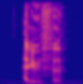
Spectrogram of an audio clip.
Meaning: firelighter (small block of flammable substance, typically sawdust and wax combined, used to light fires)
- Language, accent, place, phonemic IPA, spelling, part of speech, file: French, France, Lyon, /a.lym.fø/, allume-feu, noun, LL-Q150 (fra)-allume-feu.wav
